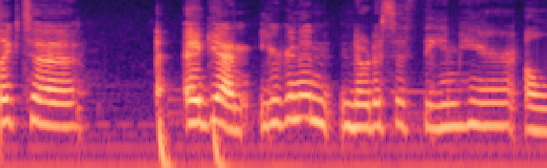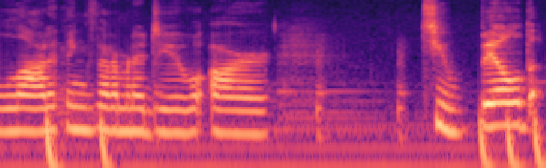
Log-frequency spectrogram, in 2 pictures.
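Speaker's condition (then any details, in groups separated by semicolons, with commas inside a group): No condition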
